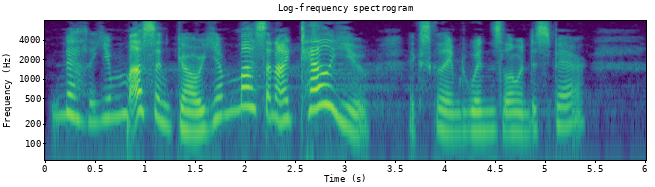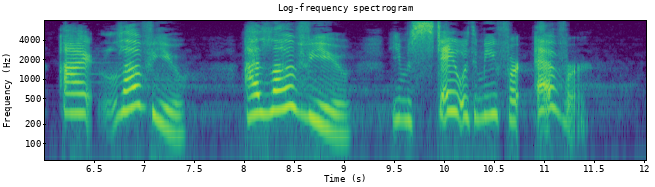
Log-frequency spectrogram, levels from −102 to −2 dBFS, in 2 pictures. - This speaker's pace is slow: Yes, slow, 125 wpm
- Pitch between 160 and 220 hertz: No, very high, 250 Hz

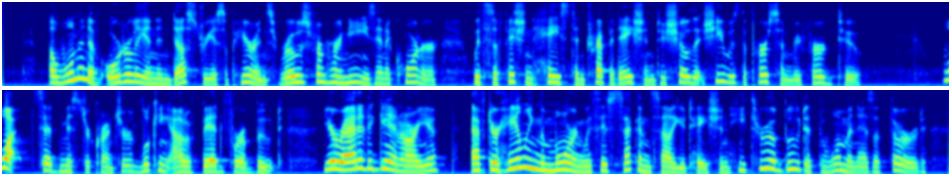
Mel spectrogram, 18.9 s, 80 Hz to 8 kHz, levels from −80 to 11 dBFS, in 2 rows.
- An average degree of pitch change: Yes, average, 4.9 semitones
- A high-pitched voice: Yes, high, 205 Hz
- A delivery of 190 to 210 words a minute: Yes, average, 200 wpm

